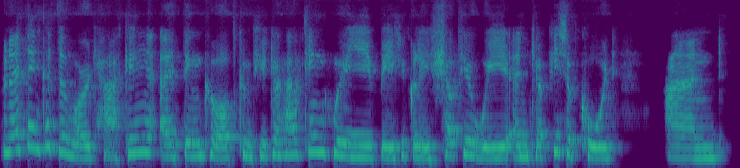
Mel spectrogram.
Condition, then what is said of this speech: Deafness. But speaking and listening are the two areas I struggle with the most, and they are parts that I have to do work on.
